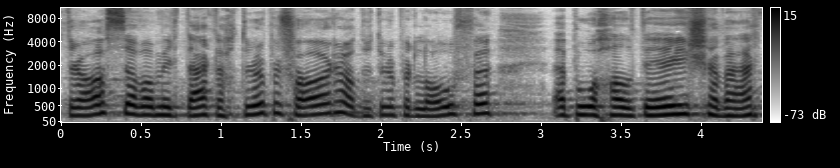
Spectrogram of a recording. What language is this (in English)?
Swiss German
